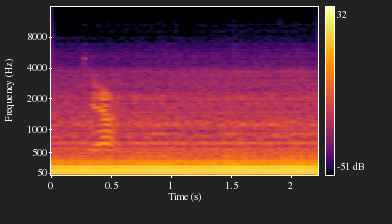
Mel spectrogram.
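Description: Can-Am Maverick X3 turbo side-by-side's three-cylinder engine idling steadily at a standstill.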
